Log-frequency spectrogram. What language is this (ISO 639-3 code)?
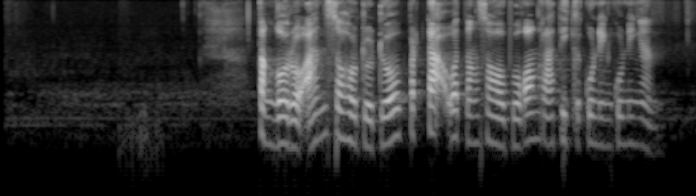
jav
